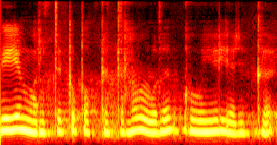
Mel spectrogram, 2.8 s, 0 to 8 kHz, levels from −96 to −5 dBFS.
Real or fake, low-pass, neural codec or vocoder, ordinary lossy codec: fake; none; codec, 16 kHz, 1 kbps, FunCodec, trained on Chinese and English, 50 frames a second; none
